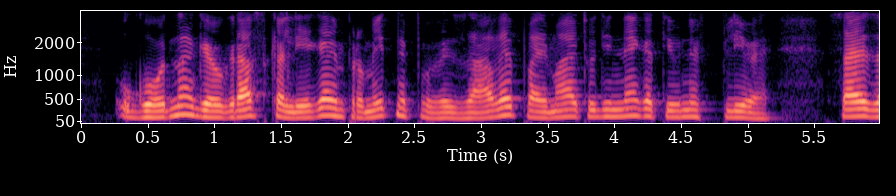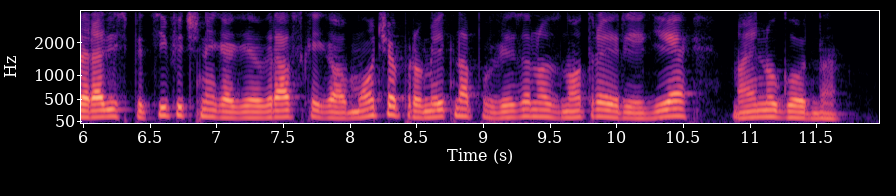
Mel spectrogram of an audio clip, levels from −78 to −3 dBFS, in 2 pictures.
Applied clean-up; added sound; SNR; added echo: none; none; none; none.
